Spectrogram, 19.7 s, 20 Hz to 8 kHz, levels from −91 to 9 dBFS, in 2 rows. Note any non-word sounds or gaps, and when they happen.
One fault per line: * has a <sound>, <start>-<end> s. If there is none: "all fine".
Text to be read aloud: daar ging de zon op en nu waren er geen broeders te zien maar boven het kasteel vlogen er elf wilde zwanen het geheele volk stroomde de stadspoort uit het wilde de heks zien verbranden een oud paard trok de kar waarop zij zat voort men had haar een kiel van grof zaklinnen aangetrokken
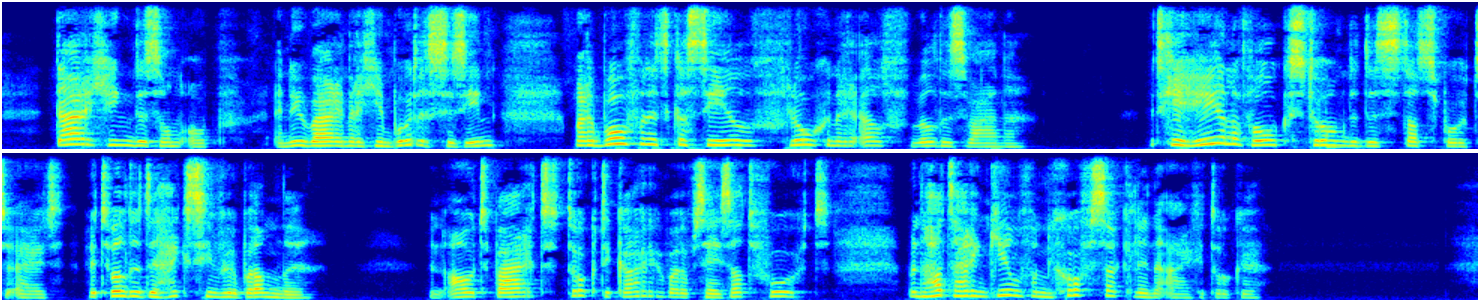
all fine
